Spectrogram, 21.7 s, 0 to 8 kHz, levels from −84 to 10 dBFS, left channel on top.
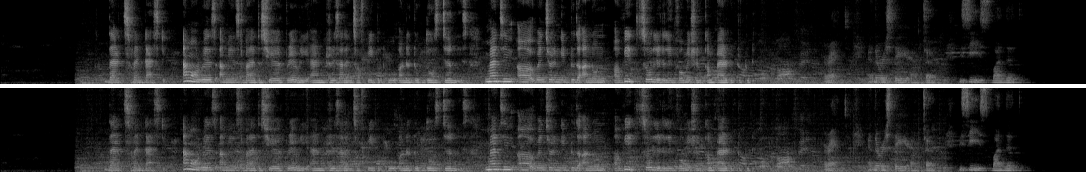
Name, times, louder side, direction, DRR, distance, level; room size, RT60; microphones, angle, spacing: sound 1, 1.5-18.9, right 2 dB, 65° right, 1.0 m, -42 dB
voice 1, 1.6-3.3 3.7-15.1 19.0-19.1, left 3 dB, 25° left, 8 dB, 0.3 m, -28 dB
voice 2, 16.5-16.8 17.1-20.4, right 1 dB, 25° right, 4 dB, 0.7 m, -36 dB
6.1 x 4.1 x 5.1 m, 0.64 s
head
